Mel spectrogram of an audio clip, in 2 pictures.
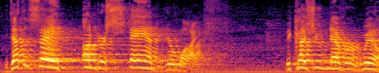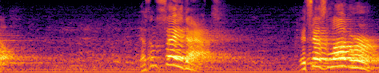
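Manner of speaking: loud, high preaching build; shouting sermon passion; fiery preaching. Acted. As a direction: preach it with full fire. Preaching at full force.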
